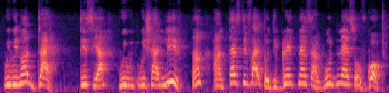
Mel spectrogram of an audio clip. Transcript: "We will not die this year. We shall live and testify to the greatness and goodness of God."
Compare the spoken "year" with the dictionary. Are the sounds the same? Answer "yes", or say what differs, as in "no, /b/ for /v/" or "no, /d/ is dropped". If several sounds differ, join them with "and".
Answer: no, /w/ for /ɹ/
